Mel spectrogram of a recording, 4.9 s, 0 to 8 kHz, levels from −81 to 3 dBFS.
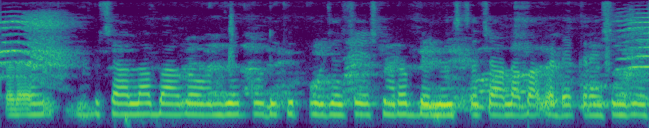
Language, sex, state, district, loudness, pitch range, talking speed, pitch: Telugu, female, Andhra Pradesh, Sri Satya Sai, -14 LUFS, 205-220 Hz, 160 wpm, 215 Hz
